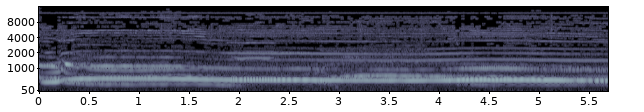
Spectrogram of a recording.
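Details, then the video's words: Pack howl of wolves at Olomouc, 29 August 2013: several long, pure-toned howls held at close pitches overlap, one briefly dipping and returning, others entering lower, forming a steady, ringing chorus. "Wolves Howling"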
